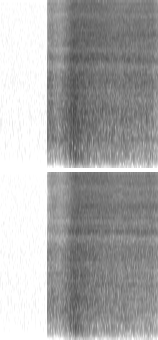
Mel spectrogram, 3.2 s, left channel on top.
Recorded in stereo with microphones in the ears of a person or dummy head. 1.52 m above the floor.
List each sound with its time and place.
0.9 s a hiss: 20° left (ahead or behind), 0.6 m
